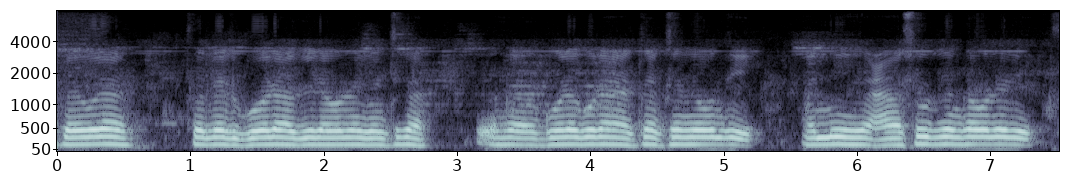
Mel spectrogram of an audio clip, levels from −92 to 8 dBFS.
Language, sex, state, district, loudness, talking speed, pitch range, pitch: Telugu, male, Andhra Pradesh, Srikakulam, -12 LUFS, 95 wpm, 145-155 Hz, 150 Hz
